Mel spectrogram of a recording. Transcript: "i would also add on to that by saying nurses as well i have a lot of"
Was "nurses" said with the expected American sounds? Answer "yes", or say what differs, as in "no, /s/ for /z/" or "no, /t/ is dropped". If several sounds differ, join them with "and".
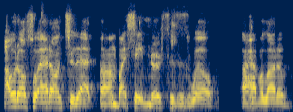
yes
